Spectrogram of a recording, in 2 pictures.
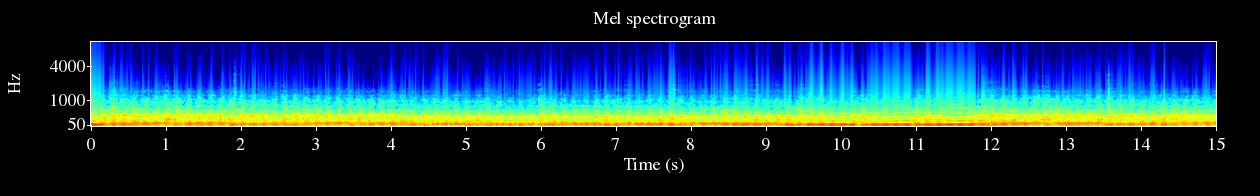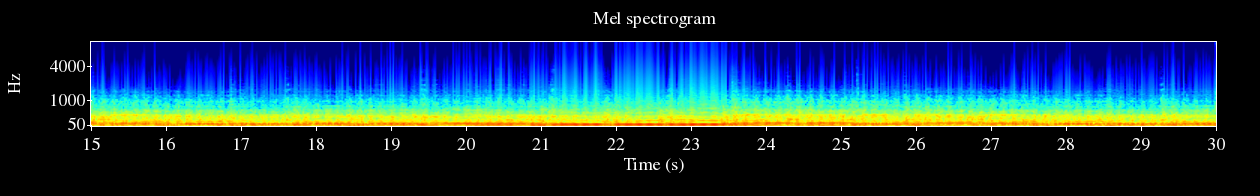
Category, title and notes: Soundscapes > Synthetic / Artificial
Looppelganger #192 | Dark Ambient Sound
Use this as background to some creepy or horror content.
Noise, Hill, Underground, Ambient, Games, Ambience, Survival, Weird, Silent, Horror, Soundtrack, Drone, Gothic, Sci-fi, Darkness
